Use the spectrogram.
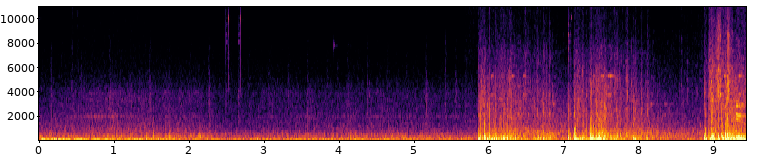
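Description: Heavy explosions and bombing rumble across a modern-warfare battlefield in the real-time strategy game Broken Arrow, a low steady roar building into three loud, broad blasts in the last few seconds.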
